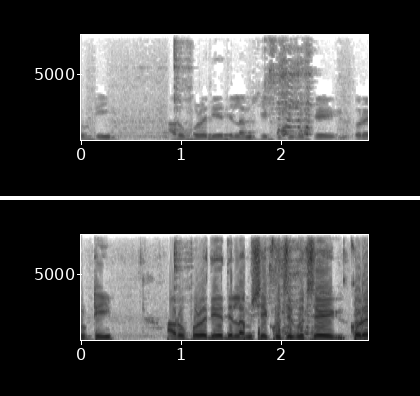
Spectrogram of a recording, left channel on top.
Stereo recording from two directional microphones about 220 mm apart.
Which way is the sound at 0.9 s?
40° right (ahead or behind).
